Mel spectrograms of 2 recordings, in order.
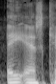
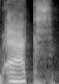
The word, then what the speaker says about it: ask: We had a discussion earlier, the ASK. How do you say that? – Ask. – Thank you. – It's not axe.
